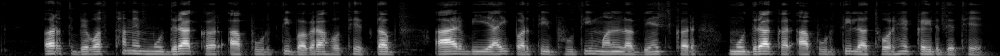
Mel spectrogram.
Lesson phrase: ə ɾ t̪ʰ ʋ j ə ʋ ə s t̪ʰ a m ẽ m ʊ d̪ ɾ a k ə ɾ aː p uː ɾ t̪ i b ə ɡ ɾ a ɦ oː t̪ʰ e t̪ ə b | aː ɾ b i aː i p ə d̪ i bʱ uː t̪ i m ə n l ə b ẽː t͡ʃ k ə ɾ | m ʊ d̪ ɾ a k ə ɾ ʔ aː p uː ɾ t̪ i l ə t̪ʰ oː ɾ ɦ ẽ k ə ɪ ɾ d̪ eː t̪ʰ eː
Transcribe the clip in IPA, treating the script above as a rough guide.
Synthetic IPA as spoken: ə ɾ t̪ʰ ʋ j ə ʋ ə s t̪ʰ a m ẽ m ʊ d̪ ɾ a k ə ɾ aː p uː ɾ t̪ i b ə ɡ ɾ a ɦ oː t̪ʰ e t̪ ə b | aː ɾ b i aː i p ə t̪ i bʱ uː t̪ i m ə n l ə b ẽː t͡ʃ k ə ɾ | m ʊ d̪ ɾ a k ə ɾ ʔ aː p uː ɾ t̪ i l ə t̪ʰ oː ɾ ɦ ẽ k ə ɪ ɾ d̪ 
